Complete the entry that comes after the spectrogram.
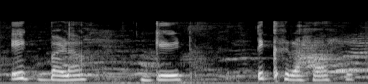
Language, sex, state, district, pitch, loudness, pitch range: Hindi, female, Madhya Pradesh, Bhopal, 215 Hz, -14 LUFS, 205-240 Hz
